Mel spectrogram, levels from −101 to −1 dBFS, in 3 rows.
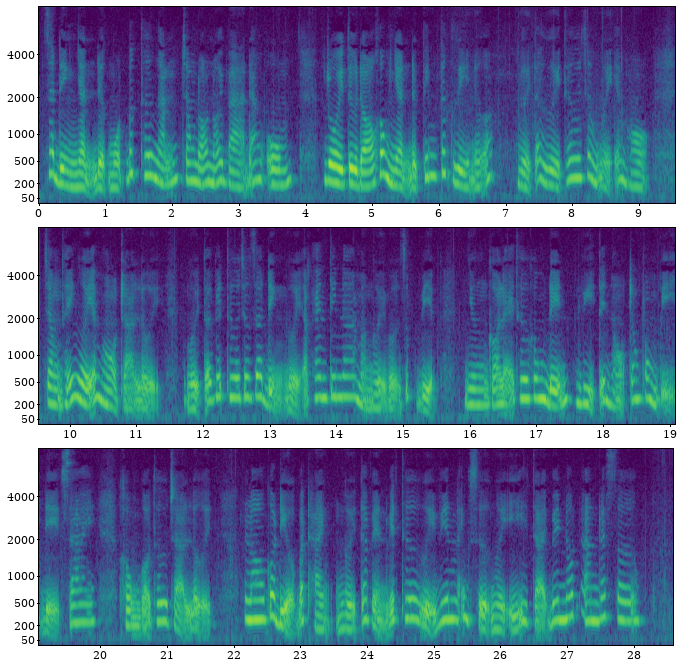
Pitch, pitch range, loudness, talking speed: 255 Hz, 210-285 Hz, -27 LUFS, 190 wpm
